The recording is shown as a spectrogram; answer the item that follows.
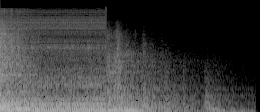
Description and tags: Heavy Mechancial Door Open
A sound I made for my project, I used the sound of a garage door, and sounds of a
conveyor belt and edit / modify them using Audacity
space, heavy, ship, door, open, mechanical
